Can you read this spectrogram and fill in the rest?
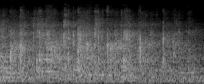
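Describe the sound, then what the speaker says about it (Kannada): Steady applause from an audience at a Hassan district Kannada literary council gathering fills the short stretch as a dense, even patter of clapping without a break. "ಇವರಿಗೆ ಒಂದು ಜೋರಾದ ಚಪ್ಪಾಳೆ ಮತ್ತು ಧನ್ಯವಾದಗಳನ್ನು ಅರ್ಪಿಸೋಣ"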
